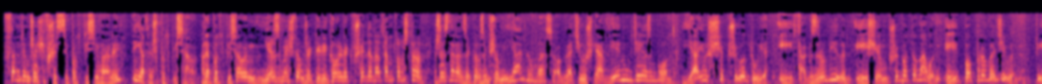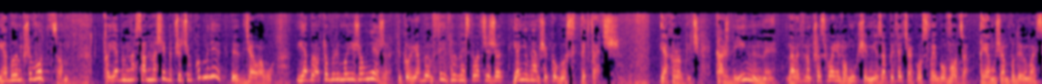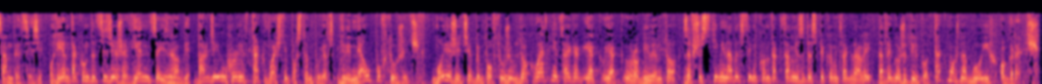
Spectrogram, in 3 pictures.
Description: – mówił w Kropce nad i Lech Wałęsa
